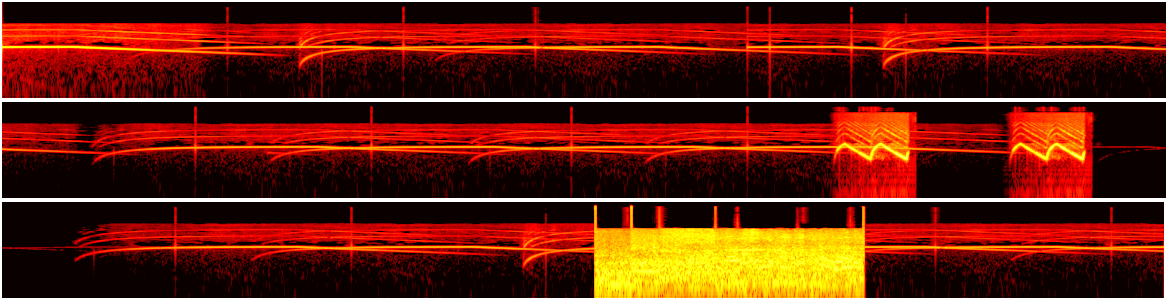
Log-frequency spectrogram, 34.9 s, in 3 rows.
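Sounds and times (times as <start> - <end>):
police siren wailing: 0.0 - 22.5, 24.1 - 34.9
siren yelping sweeps: 2.9 - 3.4, 8.7 - 9.6, 20.0 - 20.8, 21.8 - 22.5, 28.4 - 29.1
loud rough noise: 29.2 - 31.9.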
